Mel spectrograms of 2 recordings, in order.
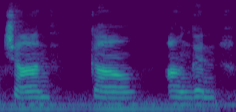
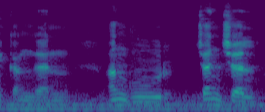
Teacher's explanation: यहां ध्वनि एकदम तेज और स्पष्ट रूप से नाक से आती है। तो चंद्रबिंदु एक फैली हुई गूंजती हुई ध्वनि है। और बिंदु एक तीखी नासिक्य ध्वनि। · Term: अनुनासिक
